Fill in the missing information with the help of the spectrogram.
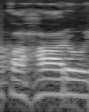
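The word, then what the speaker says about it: قهار: یا قہار پڑھیں، یا قہارو یا قہارو یا قہار، پورے تلفظ کے ساتھ، اور یہ ہاں کی پوری تشدید ادا کرنی ہے، یا قہارو۔ اسی تشدید میں سب کچھ ہے، آپ لوگ ان باریکیوں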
